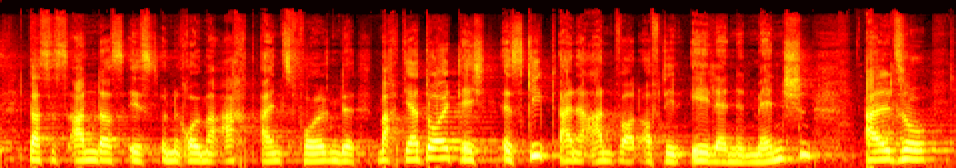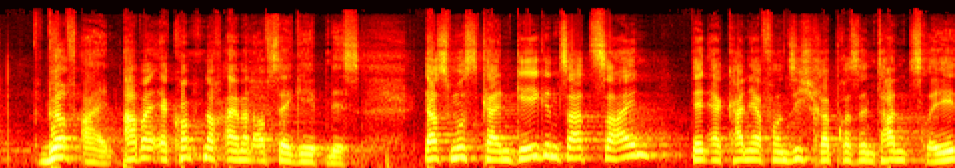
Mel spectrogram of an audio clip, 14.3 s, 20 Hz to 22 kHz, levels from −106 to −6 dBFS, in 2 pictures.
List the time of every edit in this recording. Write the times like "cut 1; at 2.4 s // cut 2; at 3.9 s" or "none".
cut 1; at 7.8 s // cut 2; at 10.2 s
